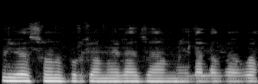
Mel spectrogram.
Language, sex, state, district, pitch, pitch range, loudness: Hindi, male, Chhattisgarh, Raigarh, 145 Hz, 140-150 Hz, -16 LUFS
